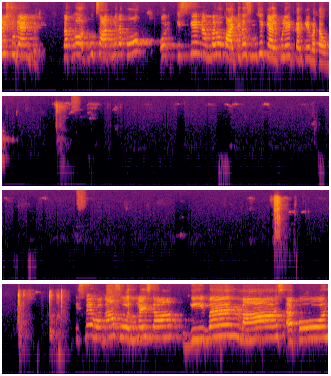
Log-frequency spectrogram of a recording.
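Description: A young woman speaks calmly into a clip-on microphone.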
